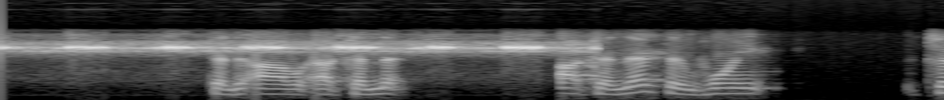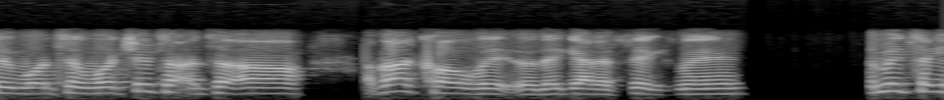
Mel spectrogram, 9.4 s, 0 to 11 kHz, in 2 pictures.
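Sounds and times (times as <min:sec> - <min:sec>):
crickets chirping: 0:00.0 - 0:03.0
speech: 0:01.0 - 0:02.1, 0:02.8 - 0:09.4.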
